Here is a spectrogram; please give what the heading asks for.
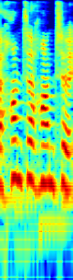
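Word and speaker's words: Hunter × Hunter: Why do you call it Hunter Hunter if it's Hunter X Hunter? The X is silent.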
